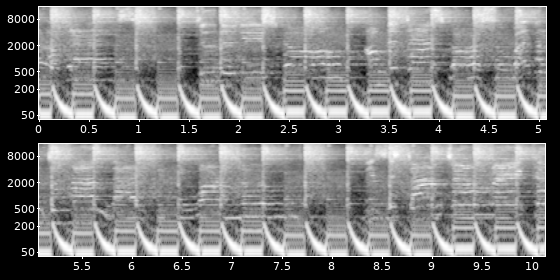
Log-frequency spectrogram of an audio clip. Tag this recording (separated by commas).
Music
